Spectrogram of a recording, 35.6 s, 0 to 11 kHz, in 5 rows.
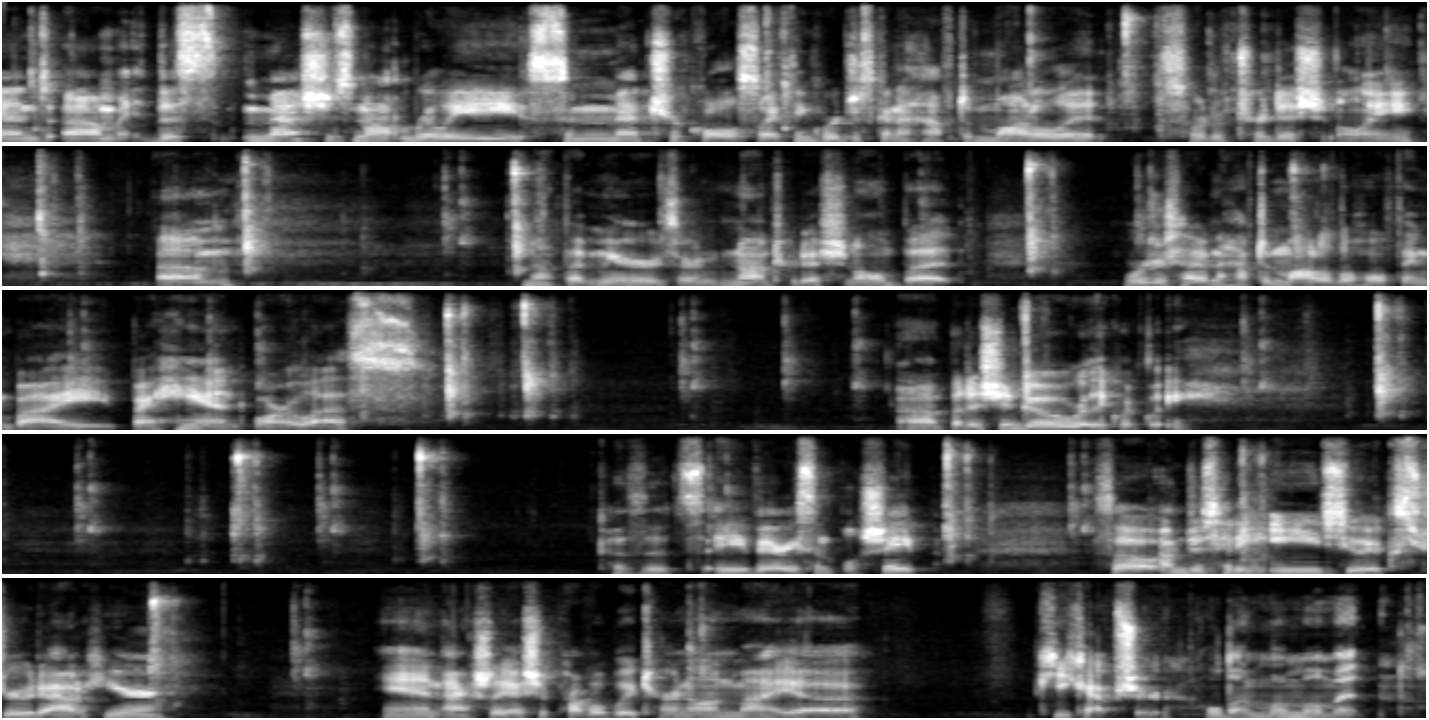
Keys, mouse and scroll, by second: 35.5 d.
